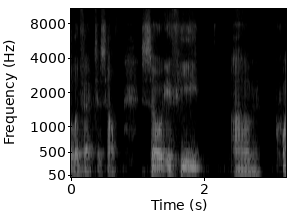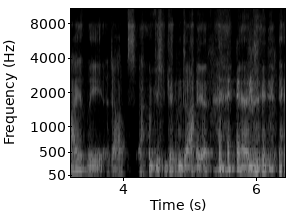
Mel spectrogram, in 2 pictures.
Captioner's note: laughs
